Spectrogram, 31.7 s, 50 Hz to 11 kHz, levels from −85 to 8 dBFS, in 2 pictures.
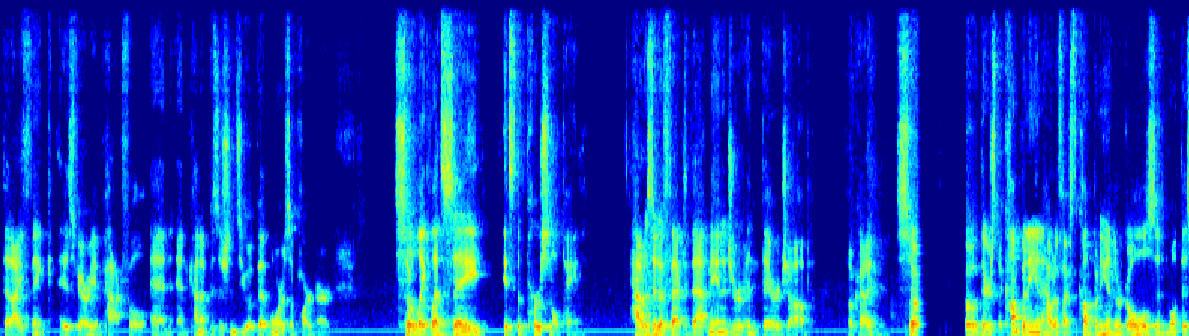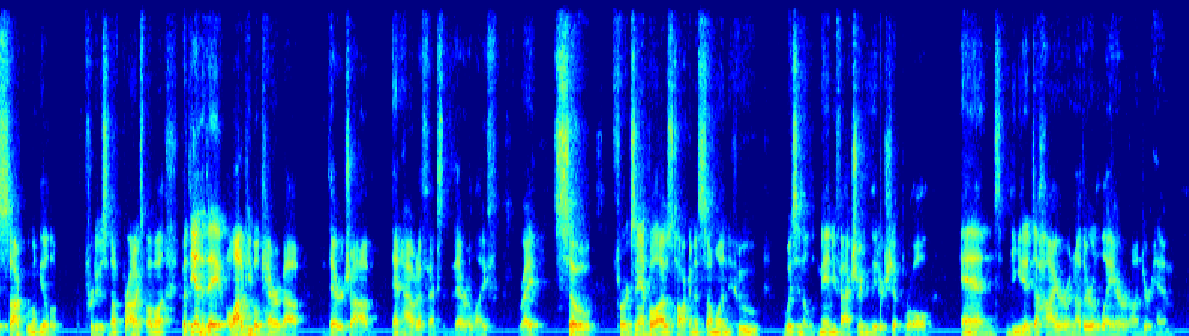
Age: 40-59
